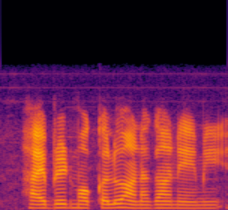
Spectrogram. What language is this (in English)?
Telugu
